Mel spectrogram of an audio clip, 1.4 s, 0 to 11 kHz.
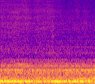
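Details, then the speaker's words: Manual car held in first gear without upshifting: loud, steady low engine drone at high revs, the engine working harder and wasting fuel because the shift is too late; roughly 2,000 rpm is suggested for the next gear change. "যা ঘটে তা হল আপনি অতিরিক্ত ইঞ্জিনের শব্দ শুনতে পাচ্ছেন। এটি ইঞ্জিনকে আরও বেশি কাজ করছে এবং আরও বেশি জ্বালানি নষ্ট করছে।"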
